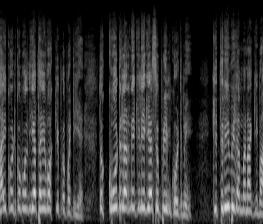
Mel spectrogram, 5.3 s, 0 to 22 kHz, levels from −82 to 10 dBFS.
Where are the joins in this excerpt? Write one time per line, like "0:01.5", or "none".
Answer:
none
